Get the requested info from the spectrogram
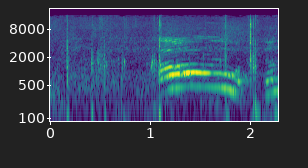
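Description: A single drawn-out meow-like call, just under a second long, starting about a second in and rising then falling in pitch, after a few faint clicks of the phone being handled.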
